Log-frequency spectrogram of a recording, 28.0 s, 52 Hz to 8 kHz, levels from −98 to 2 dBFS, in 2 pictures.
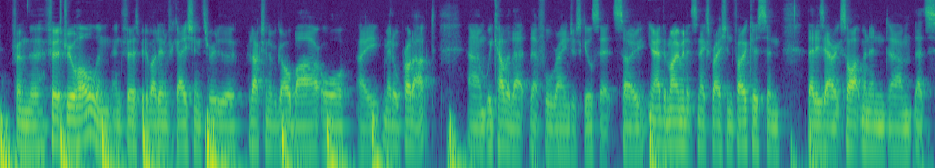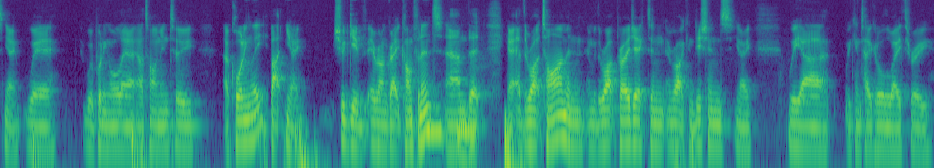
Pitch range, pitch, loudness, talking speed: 90-100 Hz, 95 Hz, -23 LUFS, 215 wpm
